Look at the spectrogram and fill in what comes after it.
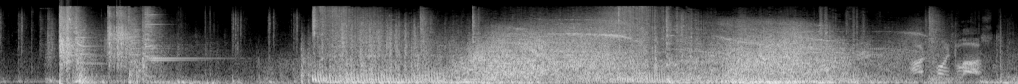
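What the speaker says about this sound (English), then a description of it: "Airstrike on the way." Video game battle on an oil rig map: sharp metallic impacts and gunshots give way to a long roaring rumble of airstrike explosions, loud and close, with game radio voices over the top.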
